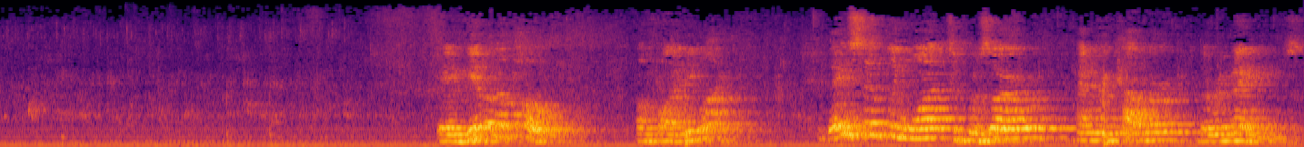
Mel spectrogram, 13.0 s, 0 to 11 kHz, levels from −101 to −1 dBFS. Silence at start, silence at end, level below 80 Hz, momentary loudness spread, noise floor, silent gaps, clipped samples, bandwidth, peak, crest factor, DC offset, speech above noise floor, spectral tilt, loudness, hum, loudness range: 0 s; 0 s; -42 dBFS; 25 LU; -40 dBFS; none; under 0.1%; 9 kHz; -2 dBFS; 20 dB; under 0.1%; 22 dB; -7.5 dB/octave; -19 LUFS; 60 Hz at -40 dBFS; 6 LU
